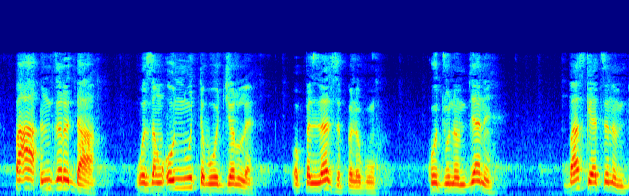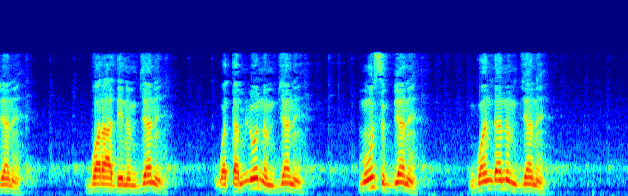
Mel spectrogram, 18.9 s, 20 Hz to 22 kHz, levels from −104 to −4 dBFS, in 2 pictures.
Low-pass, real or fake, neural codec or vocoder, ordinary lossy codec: 7.2 kHz; real; none; AAC, 48 kbps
